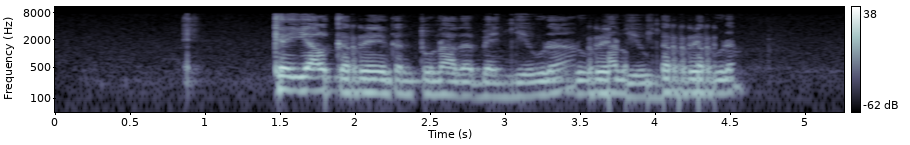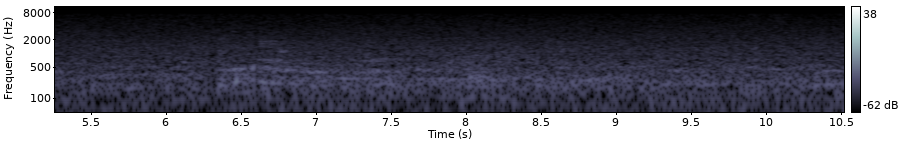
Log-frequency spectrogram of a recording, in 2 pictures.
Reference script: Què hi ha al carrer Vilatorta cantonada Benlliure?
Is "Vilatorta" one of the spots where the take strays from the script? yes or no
yes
